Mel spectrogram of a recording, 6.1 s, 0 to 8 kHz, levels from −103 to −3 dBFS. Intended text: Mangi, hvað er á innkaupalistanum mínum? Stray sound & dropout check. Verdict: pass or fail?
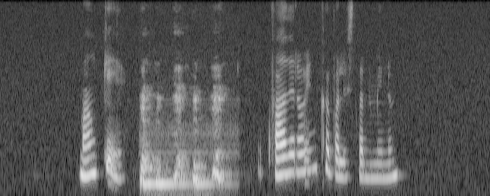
fail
